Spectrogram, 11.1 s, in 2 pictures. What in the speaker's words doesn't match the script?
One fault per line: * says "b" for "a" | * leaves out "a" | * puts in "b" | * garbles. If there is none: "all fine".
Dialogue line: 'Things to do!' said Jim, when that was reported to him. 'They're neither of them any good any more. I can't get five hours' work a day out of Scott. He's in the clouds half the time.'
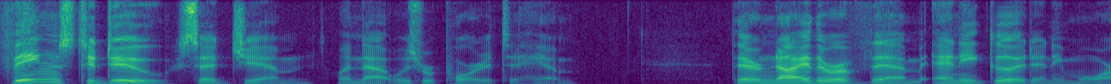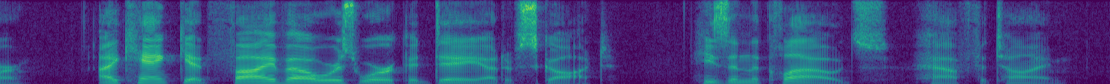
all fine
